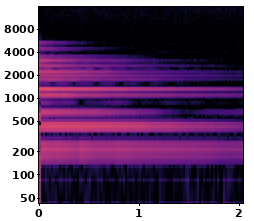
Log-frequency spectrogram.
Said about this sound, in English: place it on the 2nd fret of the 3rd string, G. It should sound like this.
